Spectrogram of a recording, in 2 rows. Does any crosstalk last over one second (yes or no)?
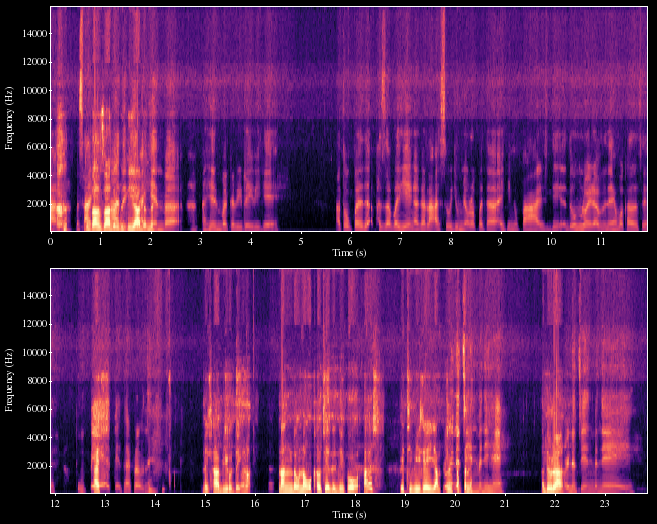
yes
